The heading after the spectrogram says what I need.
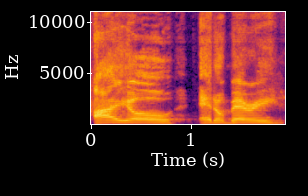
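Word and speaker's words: Ayo Edebiri: Io Edoberry, The Bear.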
